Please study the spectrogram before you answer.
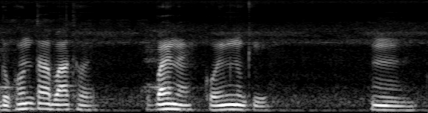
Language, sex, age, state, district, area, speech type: Assamese, male, 45-60, Assam, Charaideo, rural, spontaneous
